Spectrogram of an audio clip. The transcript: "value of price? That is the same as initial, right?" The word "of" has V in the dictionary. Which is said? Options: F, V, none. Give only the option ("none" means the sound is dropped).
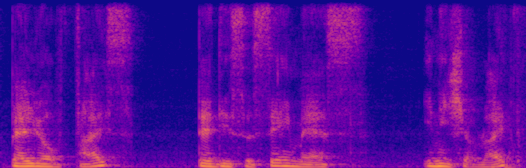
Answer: F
